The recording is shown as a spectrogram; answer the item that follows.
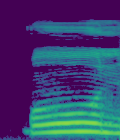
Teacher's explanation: Qun sebelum huruf akhir ada waw yang tak ada baris ma'arif sukun, boleh baca 2, 4 atau 6 harakat. Matikan dengan huruf nun, hujung lidah menyentuh gusi atas.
